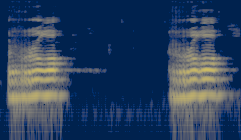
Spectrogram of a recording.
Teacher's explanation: ज़बान के किनारे जब ऊपर वाले 4 दांतों के मसूड़ों से लगते हैं, और इसमें ज़बान के पिछले पुश्त को भी थोड़ा सा दखल होता है, तो उससे एक हर्फ रॉ अदा होता है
